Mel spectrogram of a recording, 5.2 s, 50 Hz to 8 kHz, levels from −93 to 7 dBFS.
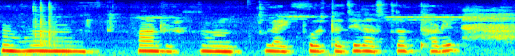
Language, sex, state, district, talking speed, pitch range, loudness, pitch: Bengali, female, West Bengal, Jhargram, 105 wpm, 235-255 Hz, -17 LUFS, 245 Hz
